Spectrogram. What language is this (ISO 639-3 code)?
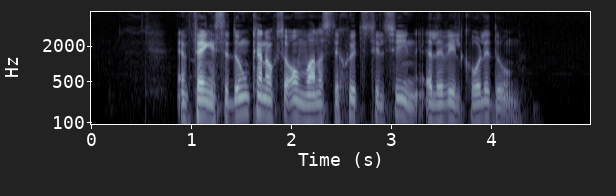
swe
